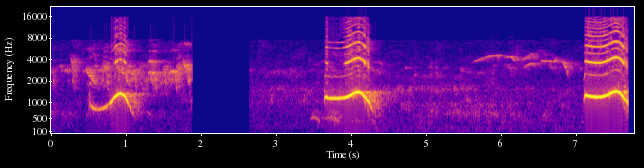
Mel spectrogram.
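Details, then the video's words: Asian koel singing: loud, clear whistled notes, each swelling upward then dropping sharply, three given roughly every three seconds, with a faint thin whistle from another bird between them. "噪鵑/Asian Koel(Eudynamys scolopaceus)singing"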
